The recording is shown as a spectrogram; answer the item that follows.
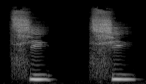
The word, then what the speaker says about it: qi: You've got the tongue position right. Qi, qi. So if you try to pronounce a TCH with that tongue position, you'll get it right a lot. Just make sure that you have that explosive, highly aspirated, sound to it.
